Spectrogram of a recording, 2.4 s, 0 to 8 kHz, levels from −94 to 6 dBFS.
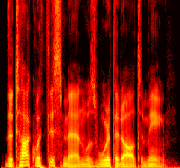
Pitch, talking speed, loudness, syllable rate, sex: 95 Hz, 275 wpm, -21 LUFS, 5.2 syllables/s, male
